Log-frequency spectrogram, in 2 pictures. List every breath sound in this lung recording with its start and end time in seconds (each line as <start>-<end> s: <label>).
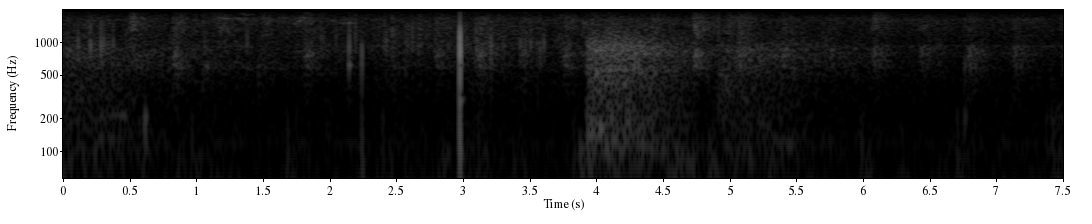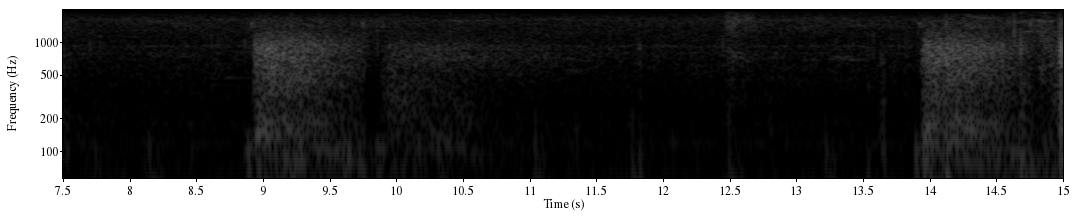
3.85-4.80 s: inhalation
4.81-6.04 s: exhalation
8.87-9.83 s: inhalation
9.89-11.12 s: exhalation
